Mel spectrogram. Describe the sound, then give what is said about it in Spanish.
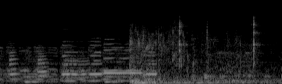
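Tap water running while dishes are washed, a loud, steady hiss that begins abruptly after a short spoken phrase, with occasional sharp clinks on top. “¿Pero qué todavía no acabas de lavar esos trastes?”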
